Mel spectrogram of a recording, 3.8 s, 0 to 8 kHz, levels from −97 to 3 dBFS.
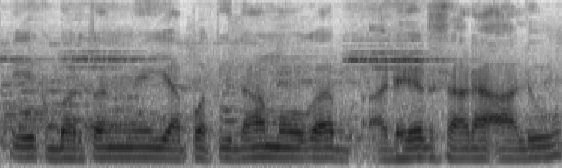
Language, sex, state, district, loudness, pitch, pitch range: Hindi, male, Bihar, Araria, -16 LUFS, 130 Hz, 125-135 Hz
